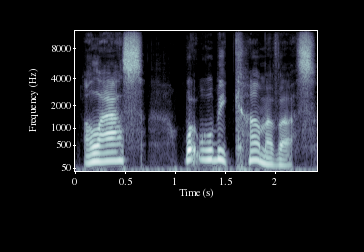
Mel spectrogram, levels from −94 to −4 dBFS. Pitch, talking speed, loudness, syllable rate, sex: 155 Hz, 150 wpm, -19 LUFS, 4.9 syllables/s, male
